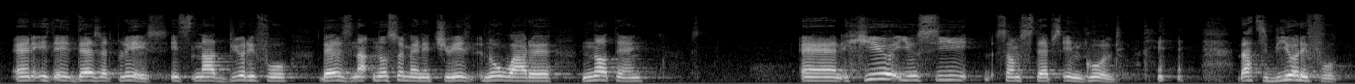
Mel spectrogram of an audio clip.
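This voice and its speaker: Slow, gravelly-voiced man from Haiti preaching. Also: sits high. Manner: slow and deliberate, pausing often. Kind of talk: sermon.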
